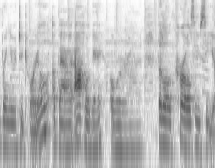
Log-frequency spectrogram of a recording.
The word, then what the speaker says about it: Ahoge: Seems pretty obvious now that I've said it about 12,000 times in this video, but it's Ahoge. Queenie likes saying Ahoge.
